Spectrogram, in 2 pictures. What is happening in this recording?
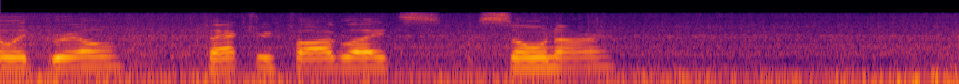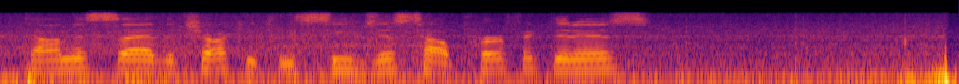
A man speaks while an engine sounds nearby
